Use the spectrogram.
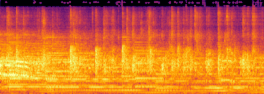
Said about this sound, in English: Can I hear somebody scream and shout and put their hands together to the Lord?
